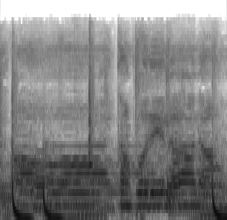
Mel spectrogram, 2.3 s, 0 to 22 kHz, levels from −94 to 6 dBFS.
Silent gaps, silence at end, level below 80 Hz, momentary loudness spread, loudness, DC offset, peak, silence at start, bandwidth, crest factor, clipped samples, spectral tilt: none; 0 s; -16 dBFS; 3 LU; -12 LUFS; under 0.1%; 0 dBFS; 0 s; 15.5 kHz; 10 dB; under 0.1%; -6 dB/octave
